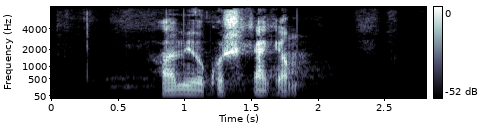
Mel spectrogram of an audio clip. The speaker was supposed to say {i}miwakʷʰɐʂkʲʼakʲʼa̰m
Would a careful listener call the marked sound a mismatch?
yes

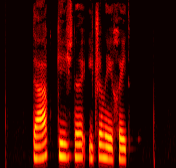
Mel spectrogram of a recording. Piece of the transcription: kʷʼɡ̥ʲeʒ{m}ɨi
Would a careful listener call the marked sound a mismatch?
yes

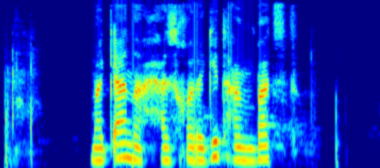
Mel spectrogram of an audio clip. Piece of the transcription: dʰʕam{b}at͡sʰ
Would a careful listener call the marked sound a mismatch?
no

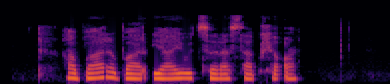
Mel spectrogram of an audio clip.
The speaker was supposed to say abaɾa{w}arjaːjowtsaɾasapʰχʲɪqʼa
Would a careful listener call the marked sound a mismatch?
yes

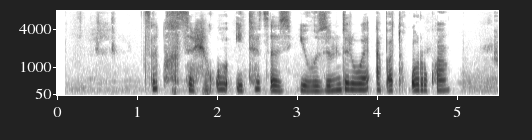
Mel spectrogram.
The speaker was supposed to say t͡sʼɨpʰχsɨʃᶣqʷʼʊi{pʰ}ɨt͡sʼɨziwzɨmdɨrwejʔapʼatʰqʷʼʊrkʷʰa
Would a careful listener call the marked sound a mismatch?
yes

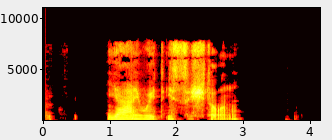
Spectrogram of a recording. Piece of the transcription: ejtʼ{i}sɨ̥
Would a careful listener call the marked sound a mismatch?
no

